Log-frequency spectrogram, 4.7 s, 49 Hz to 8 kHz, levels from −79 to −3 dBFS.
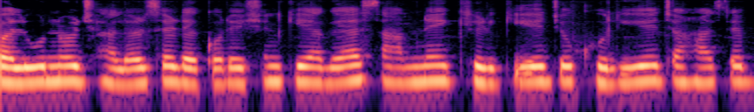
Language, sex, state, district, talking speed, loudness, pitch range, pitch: Hindi, female, Haryana, Charkhi Dadri, 215 wpm, -17 LUFS, 185-200 Hz, 195 Hz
